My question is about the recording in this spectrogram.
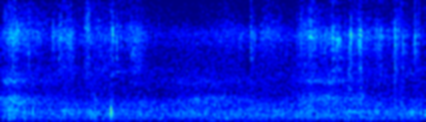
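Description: Steady outdoor riverside ambience: a shallow river running over stones, a constant high hiss, with scattered short, sharp ticks on top.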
